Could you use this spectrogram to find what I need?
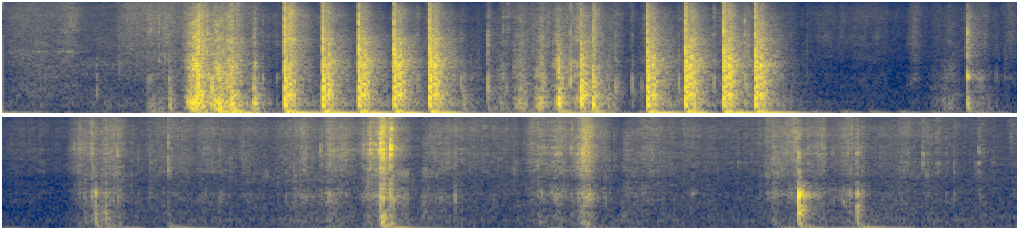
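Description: Dry flakes rattle and rustle in a shaken plastic bowl.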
